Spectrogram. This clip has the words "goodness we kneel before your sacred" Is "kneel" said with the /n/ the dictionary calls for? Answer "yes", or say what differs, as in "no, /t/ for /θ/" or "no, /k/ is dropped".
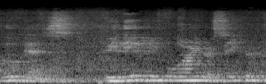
no, /l/ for /n/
